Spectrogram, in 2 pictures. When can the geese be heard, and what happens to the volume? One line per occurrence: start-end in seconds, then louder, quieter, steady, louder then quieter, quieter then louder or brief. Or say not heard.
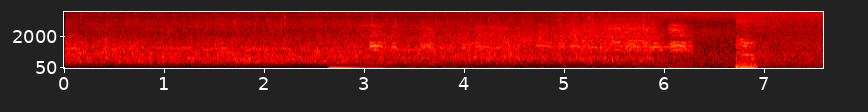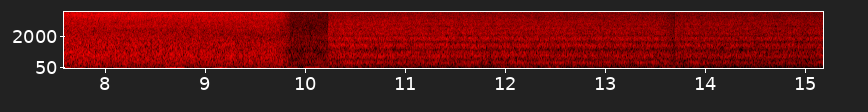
2.6-7.0 quieter then louder.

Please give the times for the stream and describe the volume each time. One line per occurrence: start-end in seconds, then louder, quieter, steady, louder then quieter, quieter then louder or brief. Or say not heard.
0.0-15.1 quieter.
